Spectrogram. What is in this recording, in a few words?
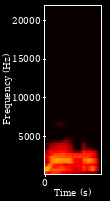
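"wind", English; JTAC; DCS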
